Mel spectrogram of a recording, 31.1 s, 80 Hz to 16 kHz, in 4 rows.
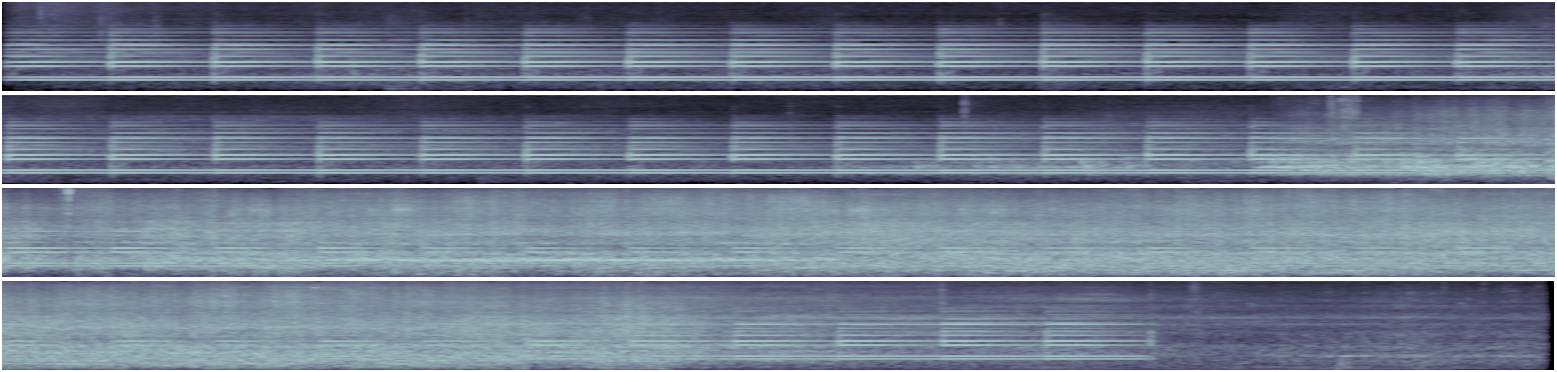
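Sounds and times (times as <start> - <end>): level-crossing alarm ringing: 0.1 - 29.6
electric train passing: 6.3 - 31.0.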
